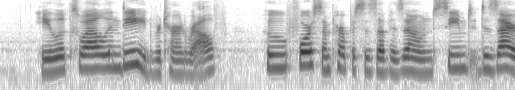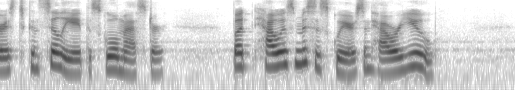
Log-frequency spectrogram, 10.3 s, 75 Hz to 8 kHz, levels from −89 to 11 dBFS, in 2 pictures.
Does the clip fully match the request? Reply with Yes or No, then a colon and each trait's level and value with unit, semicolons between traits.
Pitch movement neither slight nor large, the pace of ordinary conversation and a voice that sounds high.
Yes: average, 4.4 semitones; average, 165 wpm; high, 215 Hz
